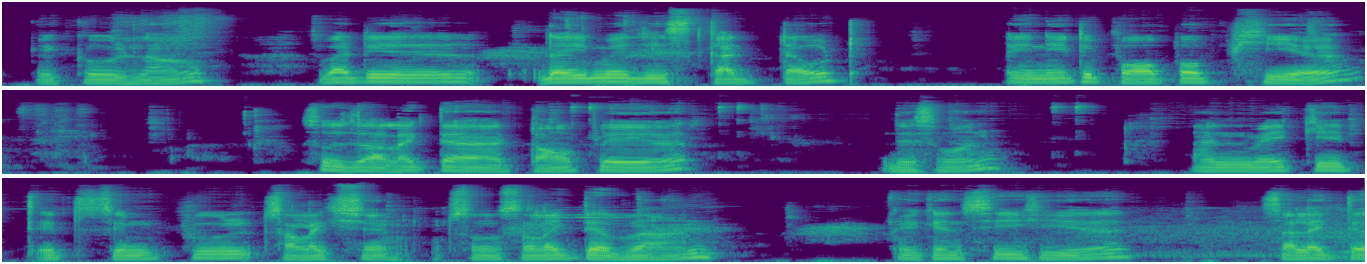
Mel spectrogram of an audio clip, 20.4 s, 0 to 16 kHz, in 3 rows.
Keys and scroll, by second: 3.0 =, 16.8 w.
